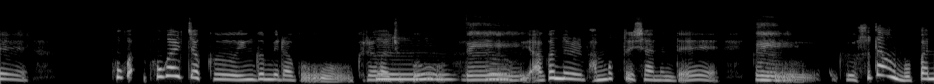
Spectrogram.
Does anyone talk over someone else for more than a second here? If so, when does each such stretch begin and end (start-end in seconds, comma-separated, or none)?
3.8-5.3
